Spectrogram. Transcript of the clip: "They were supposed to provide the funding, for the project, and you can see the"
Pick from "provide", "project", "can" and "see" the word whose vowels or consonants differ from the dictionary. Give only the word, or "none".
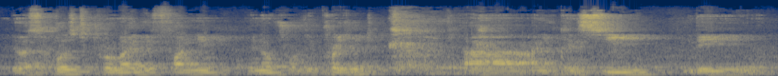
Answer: project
